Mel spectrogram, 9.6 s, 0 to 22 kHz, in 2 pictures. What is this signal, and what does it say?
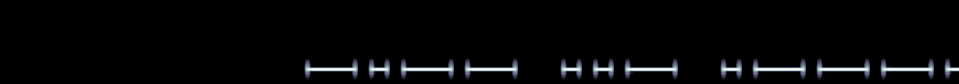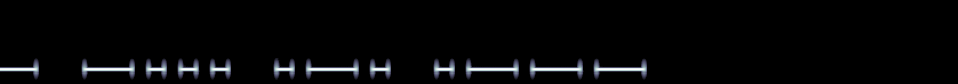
Morse code, heard as a keyed tone, about 15 wpm, 700 Hz. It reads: YU1BRJ
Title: DXCC-100 Call Signs - 6 Characters - Repeated 2x - 15wpm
